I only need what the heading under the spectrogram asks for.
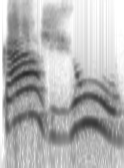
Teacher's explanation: caju aqui no caso a última sílaba é a mais forte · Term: oxítona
